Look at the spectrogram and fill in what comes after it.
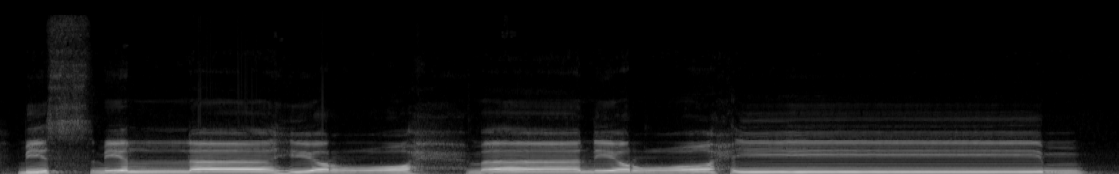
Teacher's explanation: rnya getaran tidak terlalu banyak di huruf rnya bertasdid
